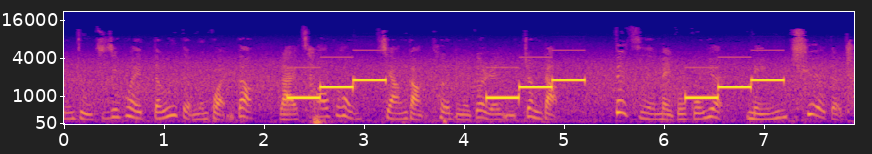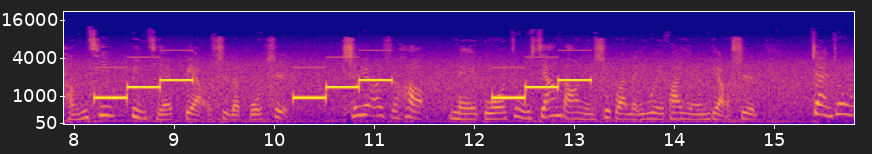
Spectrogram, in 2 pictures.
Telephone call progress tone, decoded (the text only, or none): special information tone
